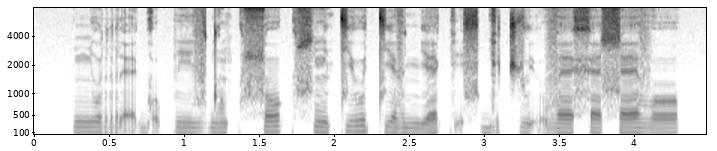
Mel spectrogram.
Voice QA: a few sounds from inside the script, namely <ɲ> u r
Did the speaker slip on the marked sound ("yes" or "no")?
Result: no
